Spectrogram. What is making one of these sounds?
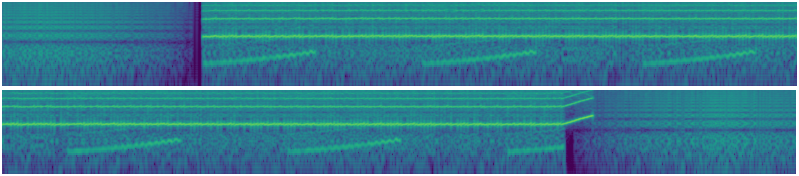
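A steady high electronic whine sounds.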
